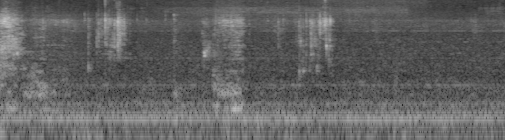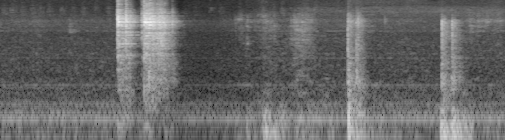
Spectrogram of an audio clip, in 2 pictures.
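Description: A spoon stirs homemade chicken noodle soup in a pot, giving a few sharp metallic scrapes and clinks against the sides between quiet stretches of faint kitchen background and soft liquid sloshing.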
